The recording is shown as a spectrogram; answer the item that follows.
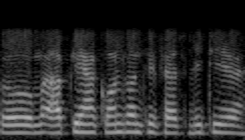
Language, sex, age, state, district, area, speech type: Hindi, male, 18-30, Bihar, Darbhanga, urban, conversation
